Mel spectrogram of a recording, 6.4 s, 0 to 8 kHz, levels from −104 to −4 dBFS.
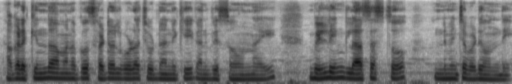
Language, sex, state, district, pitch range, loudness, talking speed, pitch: Telugu, male, Telangana, Adilabad, 125-140 Hz, -18 LUFS, 110 wpm, 135 Hz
